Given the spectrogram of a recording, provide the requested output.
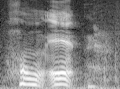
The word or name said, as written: xong-'een'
